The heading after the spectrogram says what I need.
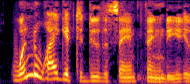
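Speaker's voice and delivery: normal talking voice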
